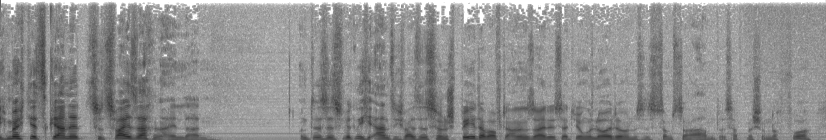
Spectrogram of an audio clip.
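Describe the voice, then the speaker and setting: With music in the background, a man talks at a very fast pace and fairly high pitch, his intonation lively and his loudness swinging widely. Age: 50s. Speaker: preacher. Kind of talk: sermon.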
